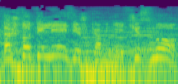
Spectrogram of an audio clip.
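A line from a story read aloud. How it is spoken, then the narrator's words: Shouted. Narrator (Russian): крикнул Яков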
